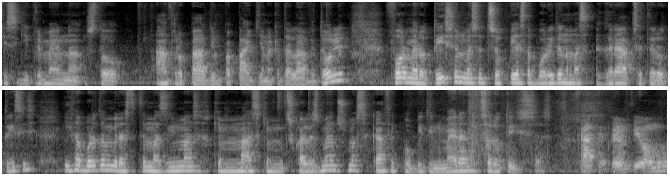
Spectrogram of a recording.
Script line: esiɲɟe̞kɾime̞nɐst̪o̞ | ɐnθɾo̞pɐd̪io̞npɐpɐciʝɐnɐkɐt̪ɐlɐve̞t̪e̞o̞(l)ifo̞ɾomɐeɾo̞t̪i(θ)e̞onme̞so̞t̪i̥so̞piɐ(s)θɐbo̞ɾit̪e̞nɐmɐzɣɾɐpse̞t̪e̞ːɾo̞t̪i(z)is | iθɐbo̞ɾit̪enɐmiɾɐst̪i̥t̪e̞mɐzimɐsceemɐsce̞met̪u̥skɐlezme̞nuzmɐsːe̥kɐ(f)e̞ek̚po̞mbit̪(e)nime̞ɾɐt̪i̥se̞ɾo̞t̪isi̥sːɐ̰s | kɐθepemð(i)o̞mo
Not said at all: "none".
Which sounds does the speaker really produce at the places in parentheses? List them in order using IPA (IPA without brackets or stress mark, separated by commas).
l, s, s, s, θ, i, i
